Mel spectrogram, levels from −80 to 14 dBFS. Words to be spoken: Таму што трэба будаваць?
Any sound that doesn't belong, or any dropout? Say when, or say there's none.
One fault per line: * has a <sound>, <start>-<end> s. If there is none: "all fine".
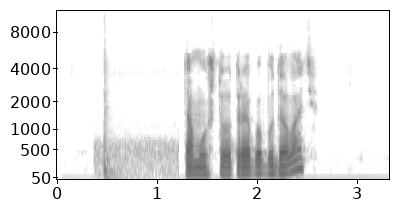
* has a thud, 0.5-0.8 s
